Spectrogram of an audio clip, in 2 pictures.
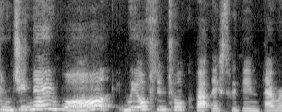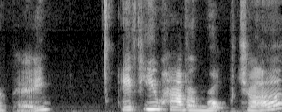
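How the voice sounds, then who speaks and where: A woman speaks in a raised, projected voice with a high pitch and a bright, sharp tone. Her loudness swings widely at a moderate pace, and the sound is dry and close with no echo. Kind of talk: interview conversation. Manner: animated.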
